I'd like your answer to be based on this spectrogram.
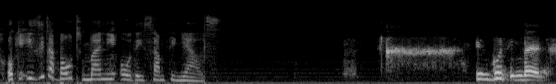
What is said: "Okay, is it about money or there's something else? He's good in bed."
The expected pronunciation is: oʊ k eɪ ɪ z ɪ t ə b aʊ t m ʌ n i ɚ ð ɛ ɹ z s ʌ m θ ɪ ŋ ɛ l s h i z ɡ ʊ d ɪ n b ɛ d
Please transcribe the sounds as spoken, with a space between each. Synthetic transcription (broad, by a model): oʊ k eɪ ɪ z ɪ t ə b aʊ t m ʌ n i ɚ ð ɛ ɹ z s ʌ m θ ɪ ŋ ɛ l s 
